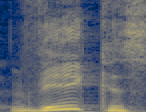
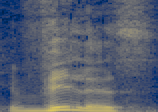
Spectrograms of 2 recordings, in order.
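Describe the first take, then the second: First: The name is said with a k sound. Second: The name is said without a k sound. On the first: The speaker calls it right. "Wilkes, nicht Willes" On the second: The speaker calls it wrong. "nicht Willes"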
